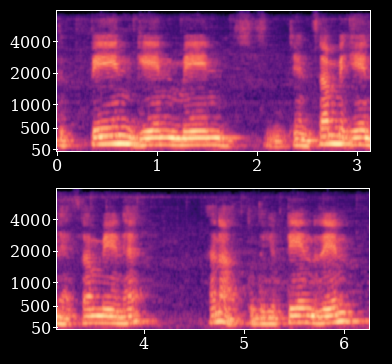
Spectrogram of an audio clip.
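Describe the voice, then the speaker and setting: A man's voice: mid-range voice, darkish tone, highs cut off. Man drilling English phonics sounds. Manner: drills sounds by repeating them slowly. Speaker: English teacher. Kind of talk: phonics lesson.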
